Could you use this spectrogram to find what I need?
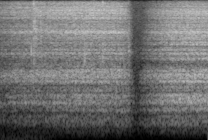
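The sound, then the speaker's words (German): Dry, continuous rasping of a saw-scaled viper rubbing its scales together in warning in a venom research lab, a steady scraping hiss with one brief dip midway. “Eine Sandrasselotter schabt warnend ihre Schuppen aneinander.”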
